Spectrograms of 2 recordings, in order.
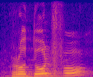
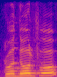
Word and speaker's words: Rodolfo: Now we're going to invite, I want to pronounce this properly, Rodolfo, oh no, Ro, it's one R. I learned that the hard way. Rodolfo Pereira, and he's going to do a solo piece for us.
